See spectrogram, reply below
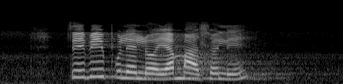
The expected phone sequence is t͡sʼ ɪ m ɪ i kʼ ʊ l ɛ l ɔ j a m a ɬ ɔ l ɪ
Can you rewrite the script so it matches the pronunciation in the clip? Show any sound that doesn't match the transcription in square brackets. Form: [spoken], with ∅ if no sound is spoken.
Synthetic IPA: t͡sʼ ɪ [b] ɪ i [pʼ] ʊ l ɛ l ɔ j a m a ɬ ɔ l ɪ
